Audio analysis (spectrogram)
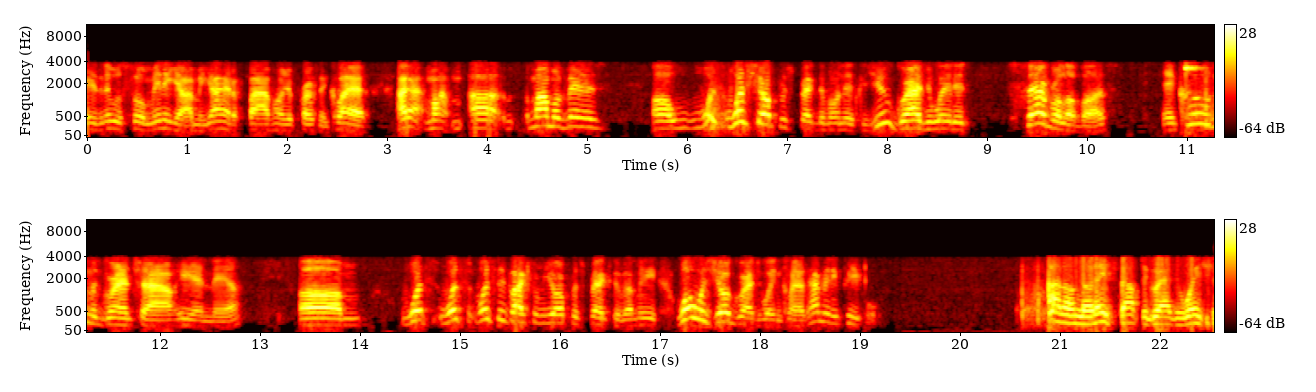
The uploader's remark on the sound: opens up the lines to chat with his audience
